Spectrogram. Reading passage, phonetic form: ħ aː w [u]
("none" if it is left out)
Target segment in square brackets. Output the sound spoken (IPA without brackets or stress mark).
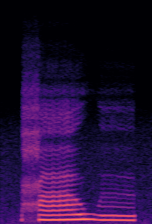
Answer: ø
